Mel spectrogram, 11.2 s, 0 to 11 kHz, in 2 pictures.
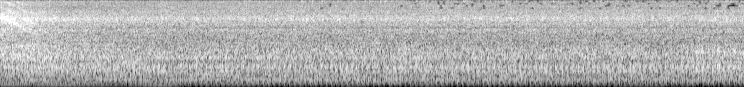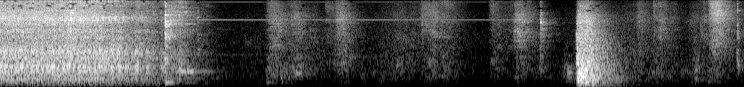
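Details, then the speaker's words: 2006 Honda Ridgeline 3.5L V6 at close to 300,000 miles, running after serpentine belt and tensioner replacement: steady, even running with no chirp, squeal or rattle; the choking noise from the bad tensioner pulley is gone. "so hopefully you could hear that it's quiet it was making a lot of choking noises before from the pulley being bad but now it's working well"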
